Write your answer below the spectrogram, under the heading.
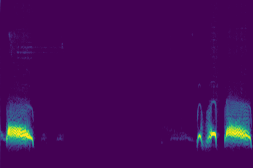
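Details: Decoy spotted dove calling to bring in wild doves: the end of a long throaty purr, a pause of about three seconds, then a fresh phrase of a rising double coo and extended rolling burr.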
